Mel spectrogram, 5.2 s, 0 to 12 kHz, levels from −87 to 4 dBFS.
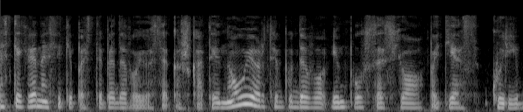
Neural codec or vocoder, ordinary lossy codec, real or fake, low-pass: codec, 16 kHz, 8 kbps, FunCodec, trained on Chinese and English, 25 frames a second; AAC, 32 kbps; fake; 7.2 kHz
